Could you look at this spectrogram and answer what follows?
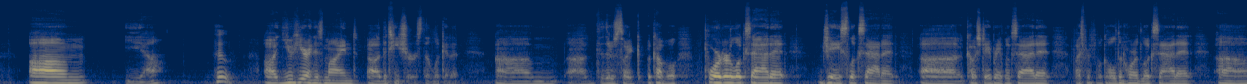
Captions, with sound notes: - (deep voice) Yeah. - Who? - You hear in his mind, the teachers that look at it. There's a couple. Porter looks at it. Jace looks at it. Coach Daybreak looks at it. Vice Principal Goldenhoard looks at it.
